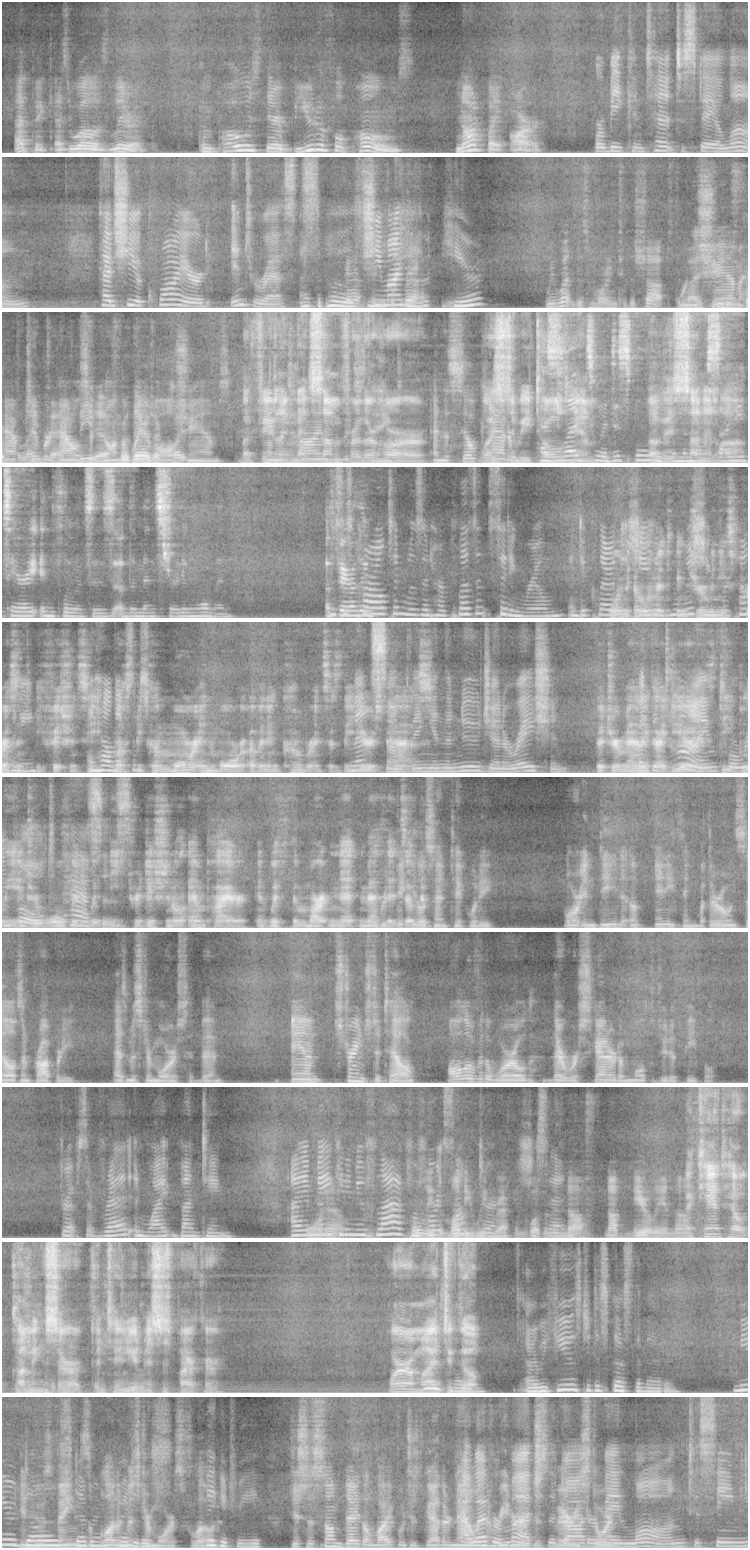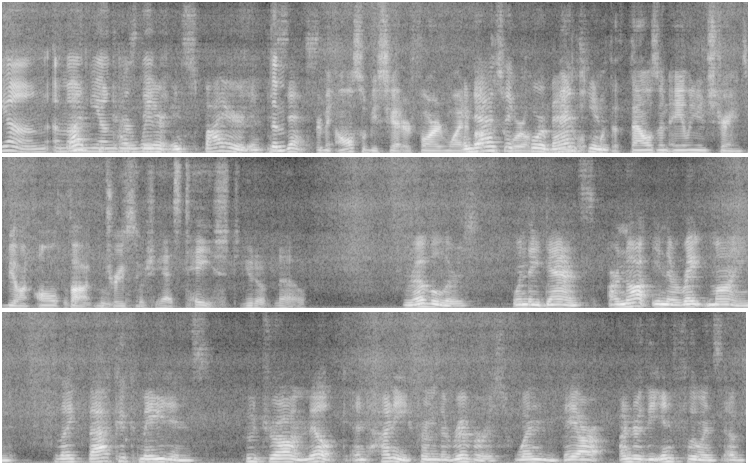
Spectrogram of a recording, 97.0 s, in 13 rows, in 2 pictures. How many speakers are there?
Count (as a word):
nine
